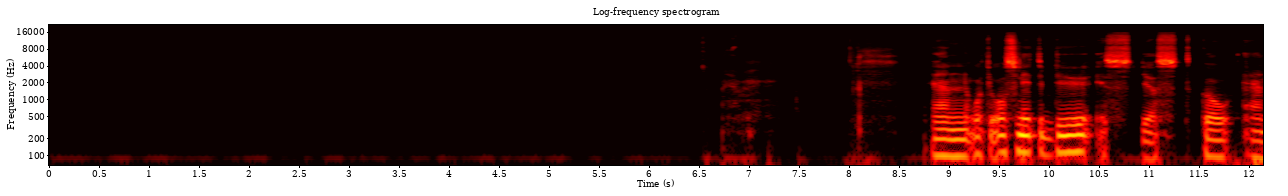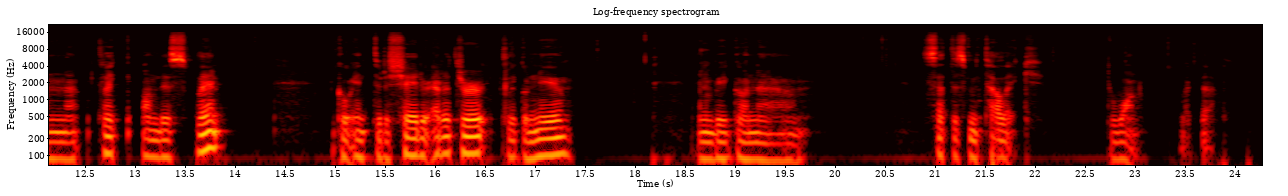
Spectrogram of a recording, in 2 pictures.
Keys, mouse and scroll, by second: 7.4 KP_0, 11.8 space, 13.4 click, 14.9-15.9 drag, 16.7 click, 17.5-18.6 middle drag, 21.2-23.2 drag, 23.8 space.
